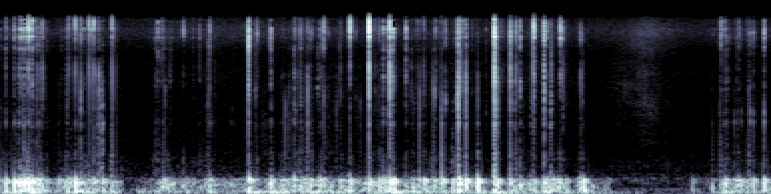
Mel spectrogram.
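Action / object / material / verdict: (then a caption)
scrape / steel mesh microphone grille / steel mesh / none. Long acrylic nails scratch across the top of a hollow steel mesh microphone grille, giving a dense, deep rumbling scrape full of quick clicky ticks. The scratching runs almost continuously, drops to near silence for about a second near the end, then starts again.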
